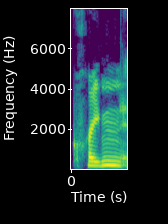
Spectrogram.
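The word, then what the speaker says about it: Crichton: Writer is Michael I think Kiteon is how you pronounce his name.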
